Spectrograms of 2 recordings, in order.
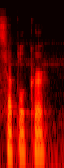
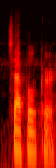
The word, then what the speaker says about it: sepulcher: constant um pronunciation police i believe it's sepulcher isn't the p first zapulker yeah oh no the p is not first it's after the e i did not see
